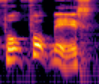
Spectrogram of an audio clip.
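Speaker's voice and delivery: ordinary talk, nothing marked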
